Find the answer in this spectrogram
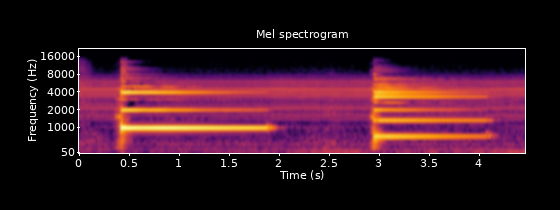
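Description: Two single notes plucked on the high E string of an Epiphone Les Paul electric guitar as its intonation is checked against a tuner. The first is a high note at the 19th fret, about half a second in, ringing for about a second and a half. The second is the lower 12th-fret note, about three seconds in, fading out.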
